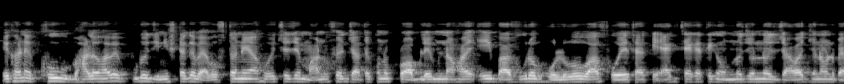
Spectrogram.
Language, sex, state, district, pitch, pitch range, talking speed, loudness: Bengali, male, West Bengal, North 24 Parganas, 125 Hz, 120-135 Hz, 215 wpm, -16 LUFS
